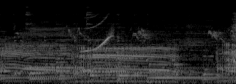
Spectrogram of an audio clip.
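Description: Sheep bleating in a farm-themed educational video game, a few wavering, drawn-out calls over steady game music, with no talking.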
